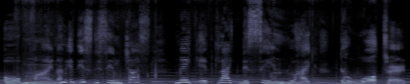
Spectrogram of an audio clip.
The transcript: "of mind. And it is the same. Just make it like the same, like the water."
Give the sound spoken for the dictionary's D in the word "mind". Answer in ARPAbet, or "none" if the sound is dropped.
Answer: none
